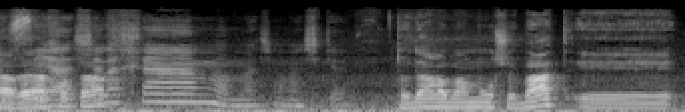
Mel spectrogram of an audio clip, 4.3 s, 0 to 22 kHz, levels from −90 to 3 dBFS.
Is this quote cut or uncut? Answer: uncut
